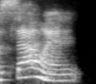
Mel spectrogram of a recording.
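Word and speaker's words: Samhain: and and that's something to remember because so sowin which is spelled s-a-m-h-a-i-m is the time when the Celts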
